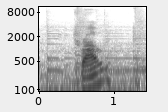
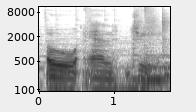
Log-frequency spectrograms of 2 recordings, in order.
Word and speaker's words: Truong: And one of them, Jody, once again, I'm unsure of the pronunciation of her name, Anne Troug. It's Truong.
